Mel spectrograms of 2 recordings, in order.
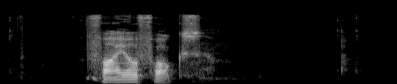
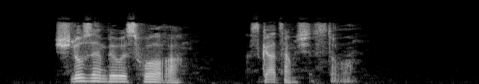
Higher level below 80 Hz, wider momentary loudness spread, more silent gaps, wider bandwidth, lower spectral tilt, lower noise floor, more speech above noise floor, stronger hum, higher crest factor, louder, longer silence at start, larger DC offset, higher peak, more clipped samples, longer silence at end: second, -76 dBFS vs -56 dBFS; second, 7 LU vs 14 LU; neither; about the same, 11 kHz vs 11 kHz; about the same, -2 dB/octave vs -2 dB/octave; first, -72 dBFS vs -68 dBFS; about the same, 52 dB vs 50 dB; neither; about the same, 24 dB vs 20 dB; second, -20 LUFS vs -16 LUFS; first, 0.85 s vs 0.55 s; neither; about the same, -2 dBFS vs 0 dBFS; neither; first, 1.85 s vs 1.25 s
